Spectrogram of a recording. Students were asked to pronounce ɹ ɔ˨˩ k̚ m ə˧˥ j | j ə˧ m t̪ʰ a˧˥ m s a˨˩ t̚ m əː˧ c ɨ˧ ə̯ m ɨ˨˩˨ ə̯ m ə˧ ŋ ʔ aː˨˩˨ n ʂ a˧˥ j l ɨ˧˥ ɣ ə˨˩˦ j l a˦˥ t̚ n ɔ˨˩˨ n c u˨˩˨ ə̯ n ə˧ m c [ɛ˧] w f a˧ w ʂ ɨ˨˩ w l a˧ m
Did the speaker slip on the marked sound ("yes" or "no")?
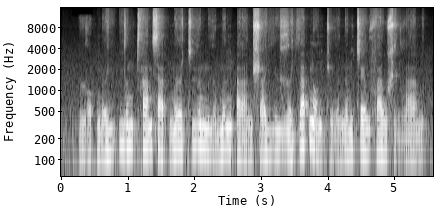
no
